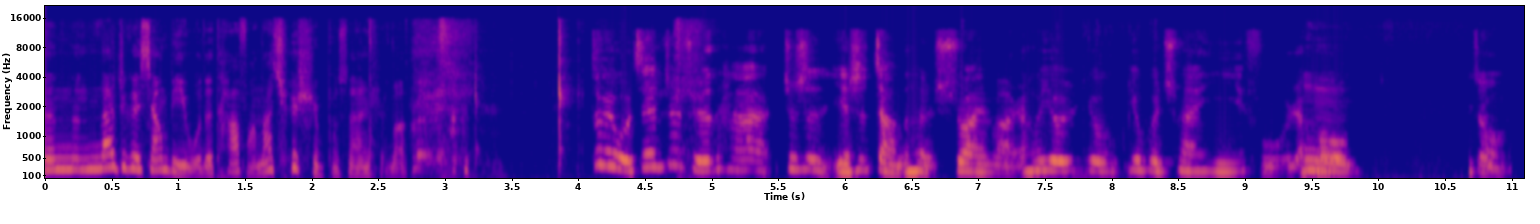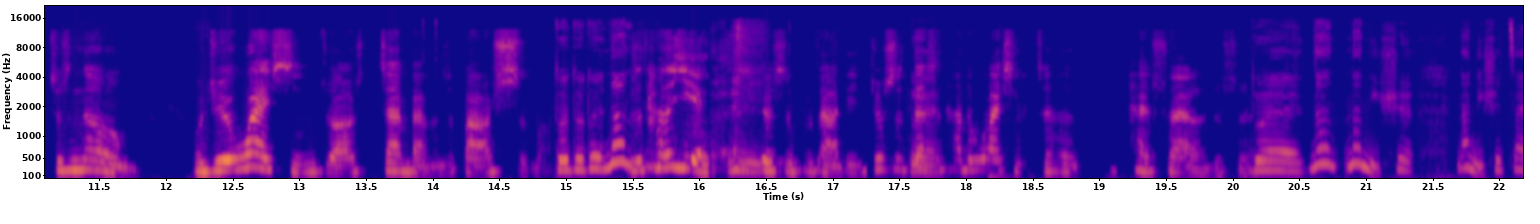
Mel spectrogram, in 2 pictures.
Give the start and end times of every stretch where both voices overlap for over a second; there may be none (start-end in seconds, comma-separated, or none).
none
